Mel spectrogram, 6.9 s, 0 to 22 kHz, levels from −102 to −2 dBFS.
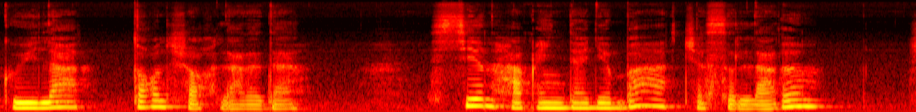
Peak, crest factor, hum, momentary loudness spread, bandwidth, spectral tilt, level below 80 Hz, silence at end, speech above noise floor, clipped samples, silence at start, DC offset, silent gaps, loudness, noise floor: -18 dBFS; 18 dB; none; 12 LU; 19.5 kHz; -6.5 dB/octave; -78 dBFS; 0.65 s; 32 dB; under 0.1%; 0.05 s; under 0.1%; none; -36 LUFS; -66 dBFS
